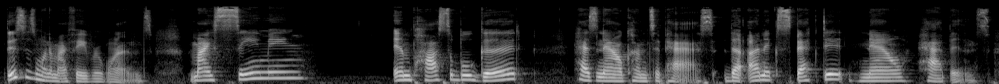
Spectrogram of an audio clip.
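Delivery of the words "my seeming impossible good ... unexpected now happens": slow, deliberate reading, each phrase spaced out and savoured; slow affirmation. Shown as a demonstration. Reading her favorite affirmation to listeners, slow and deliberate. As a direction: let every word of the affirmation land slowly. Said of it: "I say this one over and over again".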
